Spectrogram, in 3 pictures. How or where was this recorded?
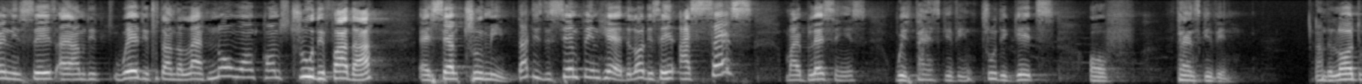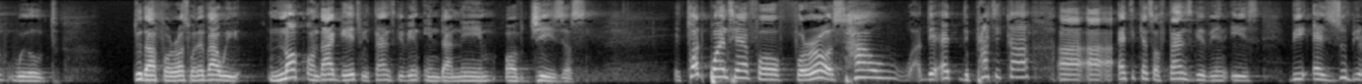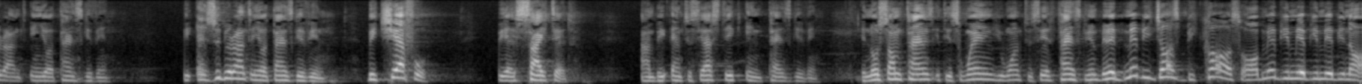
large echoing room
